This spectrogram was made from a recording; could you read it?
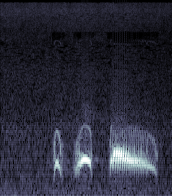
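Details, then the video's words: One cooing phrase from a decoy spotted dove luring wild doves, oil palm garden, Kampung Luagan, Sabah: a soft short note, a rounded coo, then a long, slightly falling, vibrating coo. "Suara tekukur enak"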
